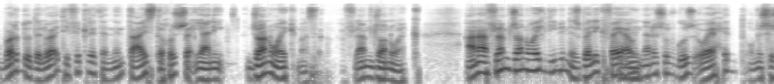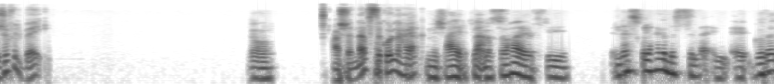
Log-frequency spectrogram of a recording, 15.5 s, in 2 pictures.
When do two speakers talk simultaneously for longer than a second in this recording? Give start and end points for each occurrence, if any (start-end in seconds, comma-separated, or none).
none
